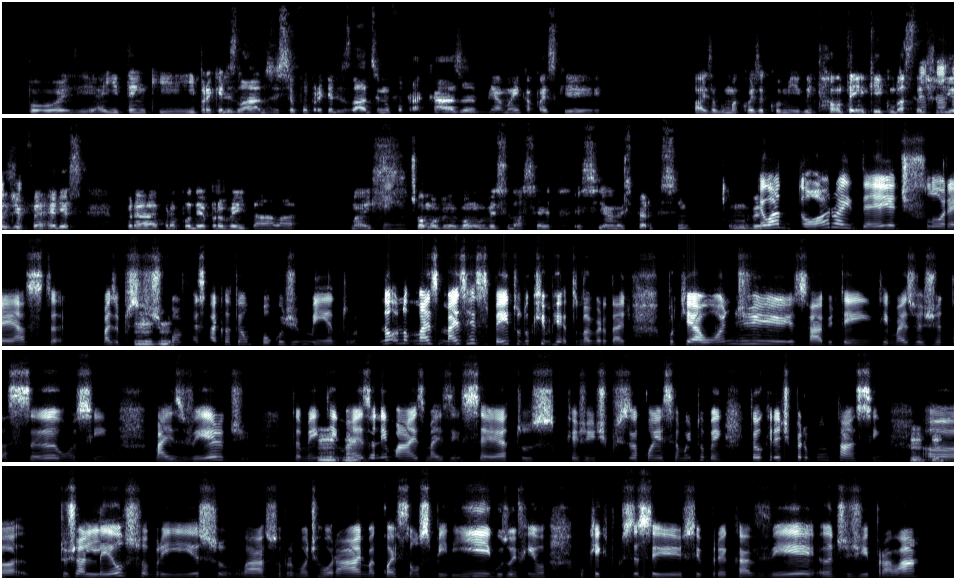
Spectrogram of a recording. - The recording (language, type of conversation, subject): Portuguese, unstructured, Qual lugar no mundo você sonha em conhecer?
- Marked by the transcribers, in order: laugh; other noise; tapping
